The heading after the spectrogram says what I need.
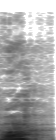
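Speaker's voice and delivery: high, loud startled yelp; a sudden shocked cry as the floor drops; surprised cry. Acted. Cat girl falls through the floor, startled cry. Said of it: "cat girl is surprised and says".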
